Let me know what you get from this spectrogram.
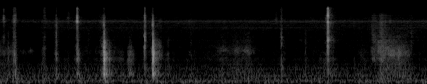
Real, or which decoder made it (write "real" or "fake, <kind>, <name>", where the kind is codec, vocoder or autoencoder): fake, vocoder, Vocos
